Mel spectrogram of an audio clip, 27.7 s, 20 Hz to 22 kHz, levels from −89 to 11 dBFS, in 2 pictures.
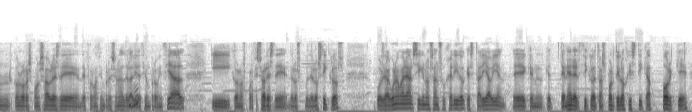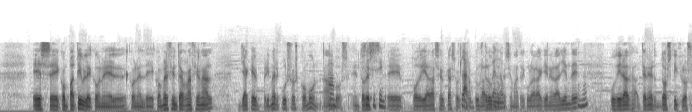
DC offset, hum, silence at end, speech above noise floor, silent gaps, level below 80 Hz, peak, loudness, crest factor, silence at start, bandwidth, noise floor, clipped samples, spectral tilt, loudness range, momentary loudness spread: under 0.1%; none; 0 s; 22 dB; none; -46 dBFS; 0 dBFS; -22 LUFS; 22 dB; 0 s; 7.2 kHz; -44 dBFS; under 0.1%; -8.5 dB/octave; 4 LU; 11 LU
